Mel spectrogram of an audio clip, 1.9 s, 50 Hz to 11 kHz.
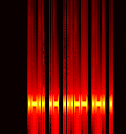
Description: Morse code, heard as a keyed tone, about 45 wpm, 700 Hz. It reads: LA3RE
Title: DXCC-100 Call Signs - 5 Characters - Repeated 2x - 45wpm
